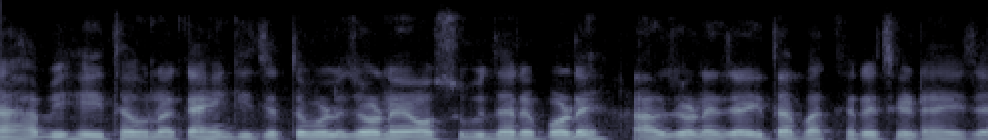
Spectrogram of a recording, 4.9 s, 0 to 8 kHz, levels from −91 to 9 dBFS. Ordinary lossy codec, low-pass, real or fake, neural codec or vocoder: Opus, 24 kbps; 7.2 kHz; real; none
